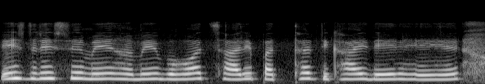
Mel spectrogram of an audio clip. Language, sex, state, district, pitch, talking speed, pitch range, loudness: Hindi, female, Jharkhand, Palamu, 250 Hz, 135 wpm, 235-265 Hz, -15 LUFS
